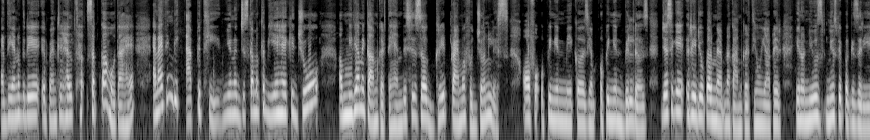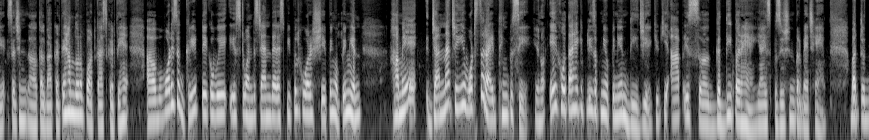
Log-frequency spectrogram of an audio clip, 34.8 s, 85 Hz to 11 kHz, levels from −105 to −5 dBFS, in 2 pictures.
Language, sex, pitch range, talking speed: Hindi, female, 160-210 Hz, 200 wpm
